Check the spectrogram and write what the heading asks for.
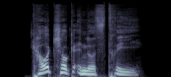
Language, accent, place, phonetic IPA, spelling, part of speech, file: German, Germany, Berlin, [ˈkaʊ̯t͡ʃʊkʔɪndʊsˌtʁiː], Kautschukindustrie, noun, De-Kautschukindustrie.ogg
- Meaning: rubber industry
